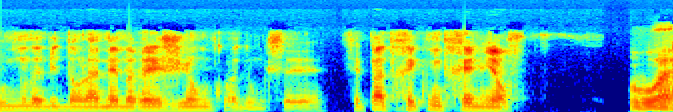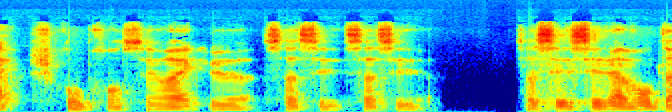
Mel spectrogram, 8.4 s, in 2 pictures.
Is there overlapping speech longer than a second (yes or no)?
no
